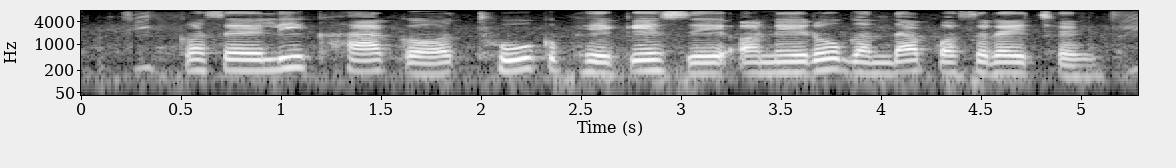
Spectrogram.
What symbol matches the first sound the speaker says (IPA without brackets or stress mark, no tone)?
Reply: k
